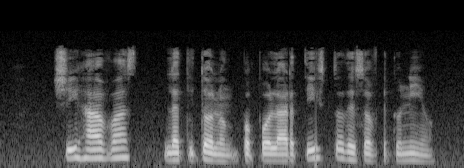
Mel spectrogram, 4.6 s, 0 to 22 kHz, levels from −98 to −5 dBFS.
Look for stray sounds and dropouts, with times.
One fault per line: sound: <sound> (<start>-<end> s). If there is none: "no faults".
sound: dropout (3.8-3.8 s)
